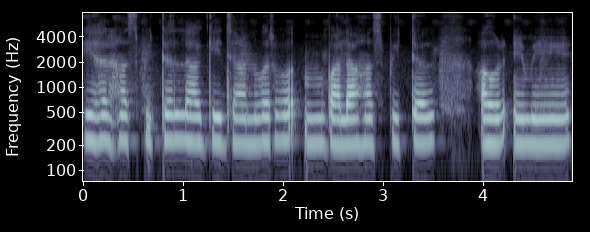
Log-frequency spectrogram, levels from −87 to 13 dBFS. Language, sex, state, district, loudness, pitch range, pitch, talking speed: Surgujia, female, Chhattisgarh, Sarguja, -19 LUFS, 210-225 Hz, 215 Hz, 100 wpm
